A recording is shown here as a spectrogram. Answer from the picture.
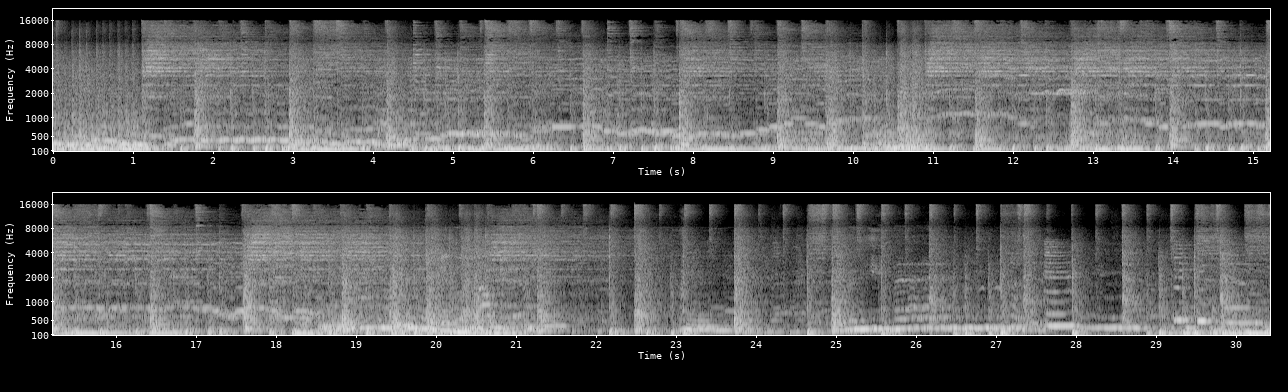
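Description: A live instrumental funk jam by a trio of electric bass, drum kit and electric guitar, with busy drumming over a bass groove and guitar lines. About twenty seconds in the band drops to a quieter, sparser passage, then comes back up at full level near the end.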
